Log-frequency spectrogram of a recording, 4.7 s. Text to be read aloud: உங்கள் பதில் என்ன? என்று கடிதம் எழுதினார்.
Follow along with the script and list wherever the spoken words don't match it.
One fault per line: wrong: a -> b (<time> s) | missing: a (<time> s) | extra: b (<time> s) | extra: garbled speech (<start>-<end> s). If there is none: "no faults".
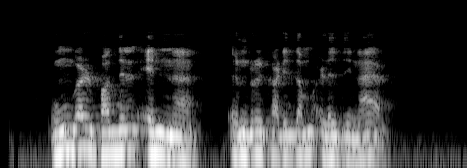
no faults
